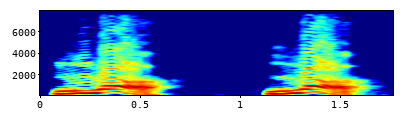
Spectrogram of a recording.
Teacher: ल को बोलने के लिए हमारी जो जीभ है वो पीछे की तरफ मुड़ती है। ल जीभ को ऊपर से उठाकर पीछे की तरफ मूव कर रहे हैं, तब जाके ल को बोल पा रहे हैं। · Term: पार्श्विक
